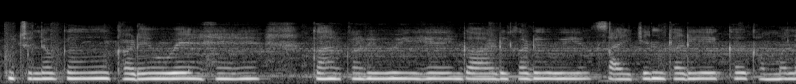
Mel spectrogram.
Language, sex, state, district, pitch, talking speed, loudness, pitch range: Hindi, female, Bihar, Begusarai, 265 Hz, 145 wpm, -14 LUFS, 260-270 Hz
